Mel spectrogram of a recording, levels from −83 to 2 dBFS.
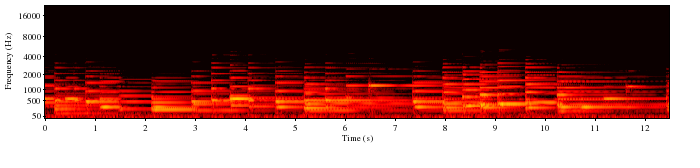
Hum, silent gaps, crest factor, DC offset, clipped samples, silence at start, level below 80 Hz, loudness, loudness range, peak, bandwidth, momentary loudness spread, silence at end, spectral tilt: none; none; 16 dB; under 0.1%; under 0.1%; 0 s; -60 dBFS; -37 LUFS; 2 LU; -22 dBFS; 5.4 kHz; 10 LU; 0 s; -9.5 dB/octave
